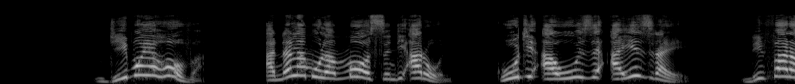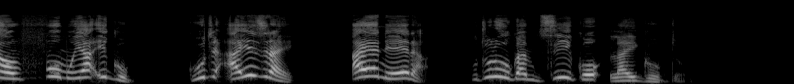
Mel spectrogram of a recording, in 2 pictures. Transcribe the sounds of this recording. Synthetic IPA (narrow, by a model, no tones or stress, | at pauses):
ndipɔjɛhɔva̰ | analamulamɔsɛndiʔaɾɔ̰ni | kutiʔauzɛʔais̬ɾaɛ̰li | ndifaɾaɔɱfumujaʔiɡup̚tɔ | kut̬iʔais̬ɾaɛ̰li | ajɛnɛɾa̰ | kutuluk̬am̩d͡zikɔlaiɡṵːp̚tɔ̥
